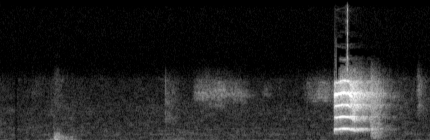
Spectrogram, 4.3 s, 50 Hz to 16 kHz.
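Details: Indoors after an outdoor break, 47-day-old West Highland White Terrier puppies; one gives a single short, high yelp with stacked harmonics, preceded by a soft low thump, otherwise a quiet room.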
